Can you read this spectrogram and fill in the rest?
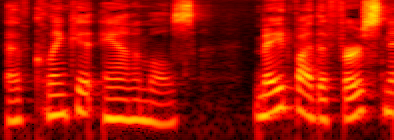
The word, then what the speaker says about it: Tlingit: Tlingit sounds like K-L-I-N-K-I-T, but it's spelled T-L-I-N-G-I-T.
